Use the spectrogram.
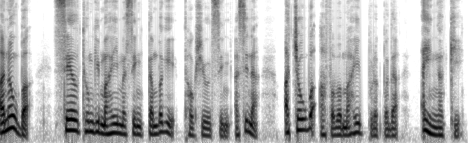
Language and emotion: Manipuri, surprised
